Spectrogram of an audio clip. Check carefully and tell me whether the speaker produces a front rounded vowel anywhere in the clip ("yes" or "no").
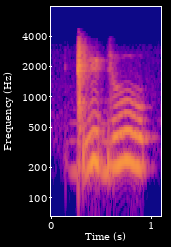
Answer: yes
